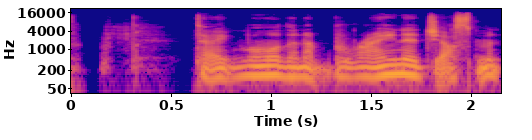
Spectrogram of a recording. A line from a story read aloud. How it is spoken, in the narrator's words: muttered Selby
